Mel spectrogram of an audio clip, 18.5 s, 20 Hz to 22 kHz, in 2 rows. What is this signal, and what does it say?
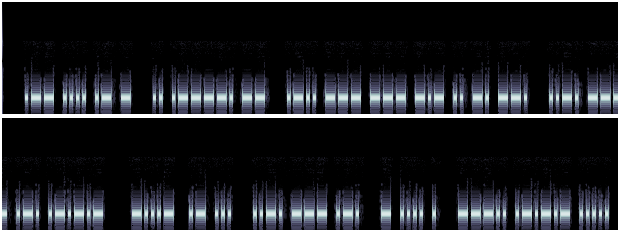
Morse code, heard as a keyed tone, about 25 wpm, 600 Hz. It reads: WHAT I'M LOOKING FOR. <BT> AS FOR THE 8.5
